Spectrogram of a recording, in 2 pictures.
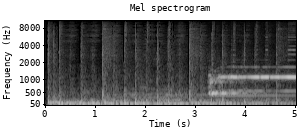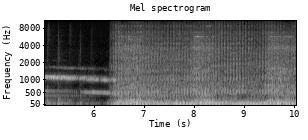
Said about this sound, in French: Je serai le son du marteau-piqueur, parce que j'aime le bruit.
